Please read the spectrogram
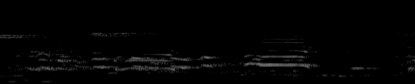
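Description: Indistinct voices and shouts of people around the wrestling mats, echoing in a large hall, with a few thin high-pitched tones among them.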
